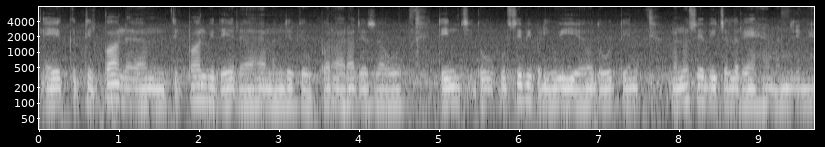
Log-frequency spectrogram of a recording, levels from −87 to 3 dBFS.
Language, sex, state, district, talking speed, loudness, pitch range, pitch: Hindi, male, Rajasthan, Bikaner, 205 wpm, -19 LUFS, 95-100 Hz, 100 Hz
